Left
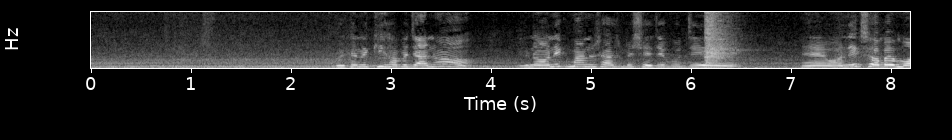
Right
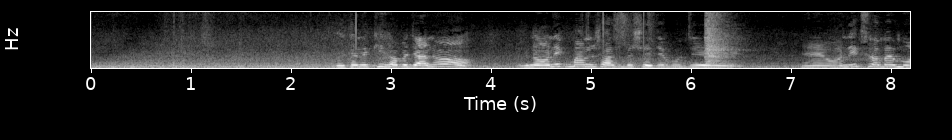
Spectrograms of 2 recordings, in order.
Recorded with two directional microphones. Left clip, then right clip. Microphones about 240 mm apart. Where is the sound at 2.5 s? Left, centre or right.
Left.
